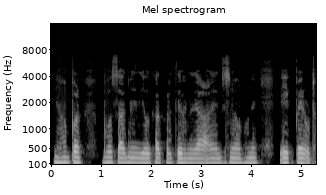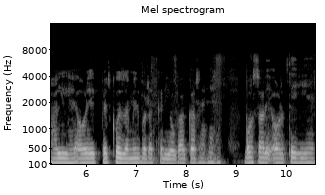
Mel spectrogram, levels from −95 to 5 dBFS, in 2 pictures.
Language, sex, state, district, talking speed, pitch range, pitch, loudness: Hindi, male, Bihar, Kishanganj, 200 wpm, 120-125 Hz, 120 Hz, -30 LUFS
